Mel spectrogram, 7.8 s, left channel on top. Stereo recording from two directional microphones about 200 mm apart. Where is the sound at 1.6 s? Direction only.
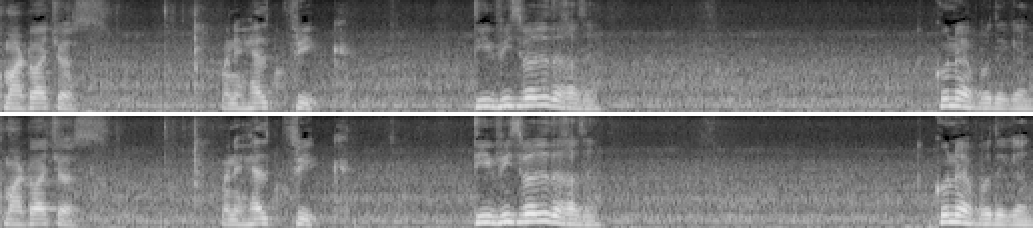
Centre (ahead or behind).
